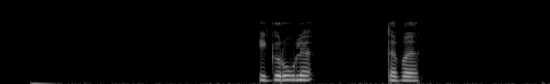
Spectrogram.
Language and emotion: Russian, neutral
